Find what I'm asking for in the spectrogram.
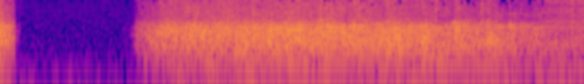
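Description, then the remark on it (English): After a brief silence, an audience at a Baptist church breaks into sustained, loud applause to welcome a speaker to the platform, a dense wash of clapping that holds steady for several seconds. “Would you welcome him to the platform of Liberty Baptist Church with a round of applause?”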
